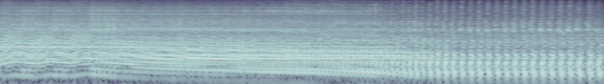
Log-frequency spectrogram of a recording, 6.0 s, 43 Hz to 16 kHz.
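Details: Suzuki GN250 single-cylinder after cam chain repair, running: loud even beat with loose rattle from unattached parts, no cam chain ticking; earlier ticking attributed to a loose cam chain, now gone.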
